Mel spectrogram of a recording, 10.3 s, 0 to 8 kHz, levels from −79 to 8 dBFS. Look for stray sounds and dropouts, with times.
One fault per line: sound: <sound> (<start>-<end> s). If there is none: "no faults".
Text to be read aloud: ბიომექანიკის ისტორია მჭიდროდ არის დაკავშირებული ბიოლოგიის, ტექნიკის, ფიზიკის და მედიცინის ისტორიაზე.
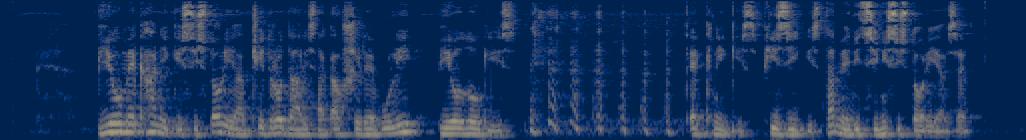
sound: laugh (5.3-6.8 s)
